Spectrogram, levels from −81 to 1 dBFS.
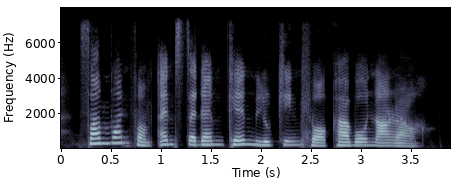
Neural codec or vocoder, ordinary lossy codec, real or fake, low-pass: codec, 16 kHz, 1 kbps, FreqCodec, larger model; none; fake; 7.2 kHz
